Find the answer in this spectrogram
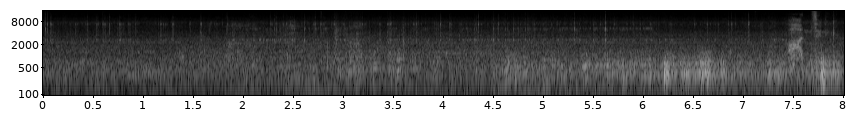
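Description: Rolling thunder: a long rumble that grows louder with uneven swells over the second half, with a sharp noise just before the end.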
